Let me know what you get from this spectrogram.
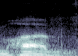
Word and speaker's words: Mojave: Ça s'écrit Mojave avec un J, mais ça se dit Mojave.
